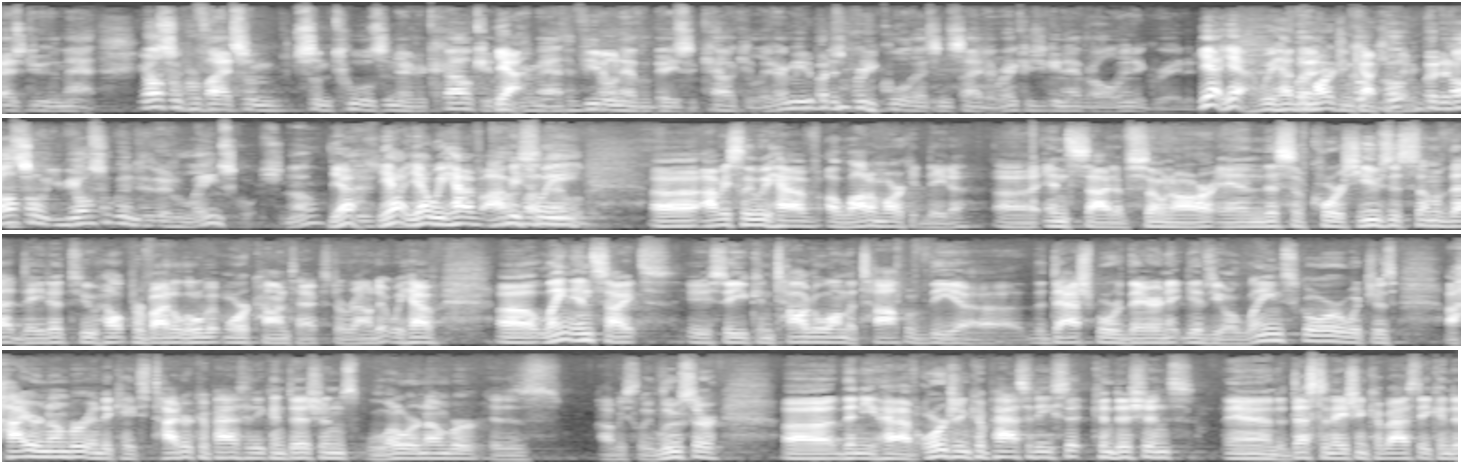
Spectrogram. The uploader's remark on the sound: coming to you live from day 3 at F3.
